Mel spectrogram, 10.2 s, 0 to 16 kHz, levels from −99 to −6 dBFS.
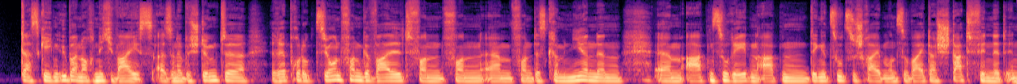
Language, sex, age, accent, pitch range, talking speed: German, male, 30-49, German, 100-120 Hz, 165 wpm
